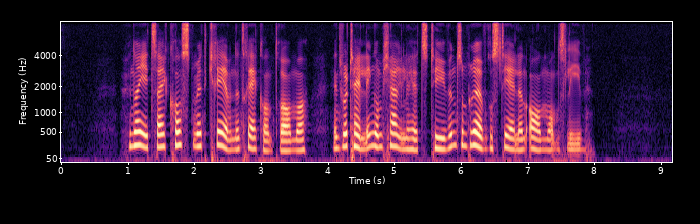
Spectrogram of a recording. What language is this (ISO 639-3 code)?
nor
